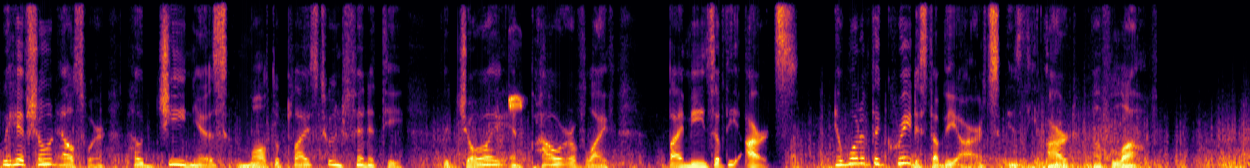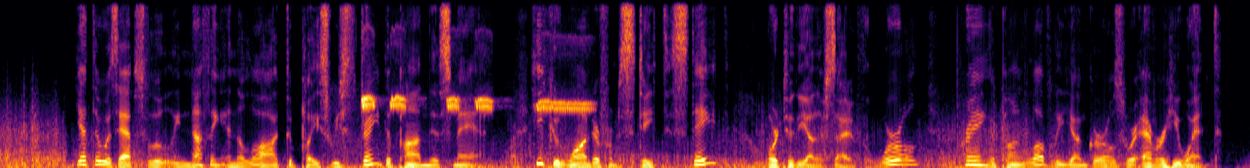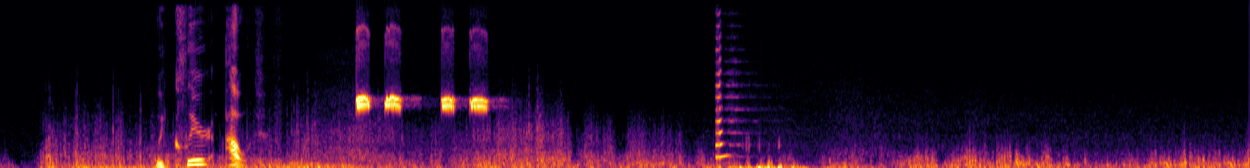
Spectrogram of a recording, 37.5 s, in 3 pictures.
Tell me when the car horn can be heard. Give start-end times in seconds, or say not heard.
32.1-33.5.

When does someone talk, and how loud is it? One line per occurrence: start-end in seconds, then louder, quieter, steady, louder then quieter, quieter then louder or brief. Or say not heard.
0.0-11.5 steady
13.2-24.7 steady
26.6-27.6 brief.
